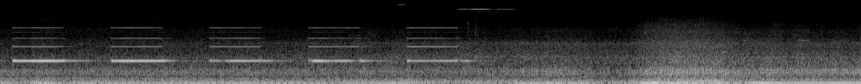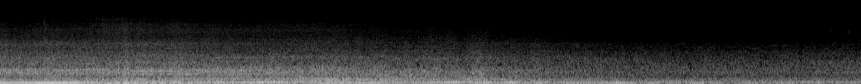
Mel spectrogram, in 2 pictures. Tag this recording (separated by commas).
Truck, Alarm, Motor vehicle (road), Vehicle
